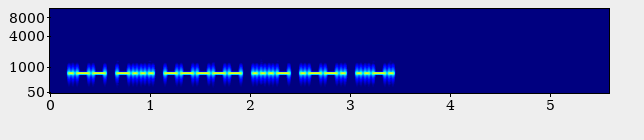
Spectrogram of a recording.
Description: Morse code, heard as a keyed tone, about 30 wpm, 700 Hz. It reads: WB0VPF
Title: USA Call Signs - 6 Characters - Repeated 3x - 30wpm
